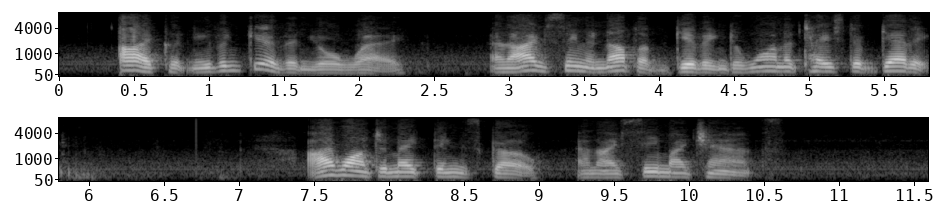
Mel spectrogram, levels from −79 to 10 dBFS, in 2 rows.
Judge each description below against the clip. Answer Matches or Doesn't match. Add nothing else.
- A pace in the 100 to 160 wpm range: Matches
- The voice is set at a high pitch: Doesn't match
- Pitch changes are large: Doesn't match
